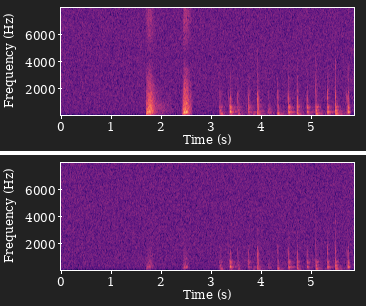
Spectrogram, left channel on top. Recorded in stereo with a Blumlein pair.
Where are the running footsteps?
20° left.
